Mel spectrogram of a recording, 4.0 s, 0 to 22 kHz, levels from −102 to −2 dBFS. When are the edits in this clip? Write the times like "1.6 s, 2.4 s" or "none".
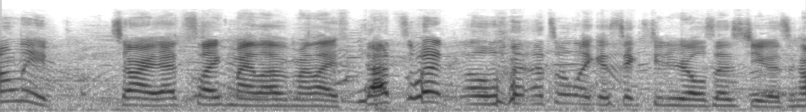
1.7 s

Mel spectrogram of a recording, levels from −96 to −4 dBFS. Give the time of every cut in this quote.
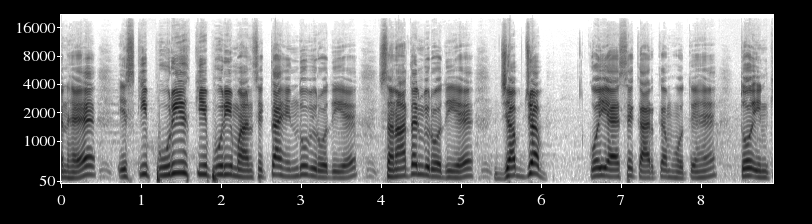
none

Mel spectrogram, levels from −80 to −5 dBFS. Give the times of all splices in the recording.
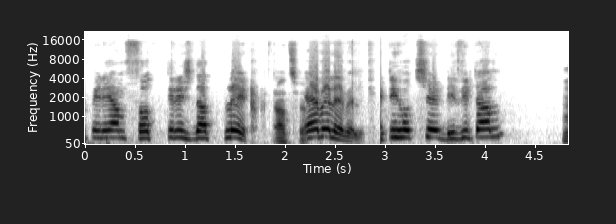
3.0 s

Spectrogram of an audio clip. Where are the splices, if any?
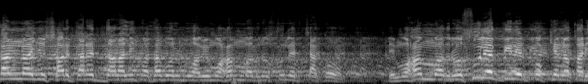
none

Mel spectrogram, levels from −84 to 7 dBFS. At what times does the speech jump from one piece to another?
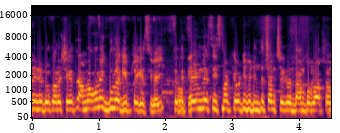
2.2 s

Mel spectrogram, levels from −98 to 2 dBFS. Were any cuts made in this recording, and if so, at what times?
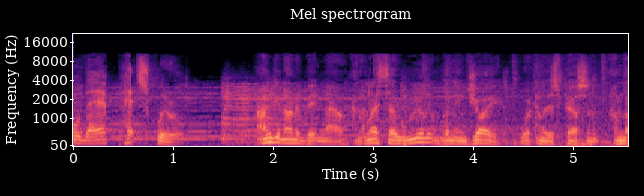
1.5 s, 2.8 s

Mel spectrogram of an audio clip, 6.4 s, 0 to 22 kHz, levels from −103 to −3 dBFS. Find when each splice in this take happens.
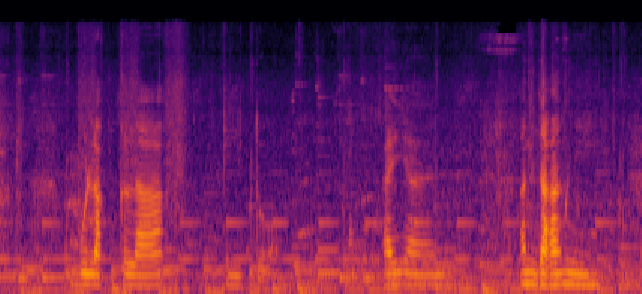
none

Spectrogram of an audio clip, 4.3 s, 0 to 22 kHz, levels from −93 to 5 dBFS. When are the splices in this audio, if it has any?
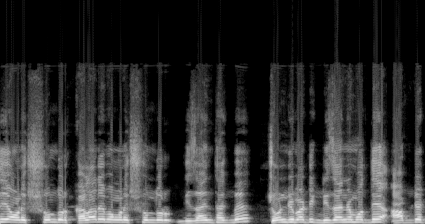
2.6 s

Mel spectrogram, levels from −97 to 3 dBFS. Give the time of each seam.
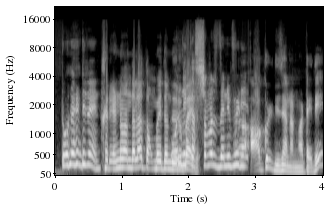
2.8 s

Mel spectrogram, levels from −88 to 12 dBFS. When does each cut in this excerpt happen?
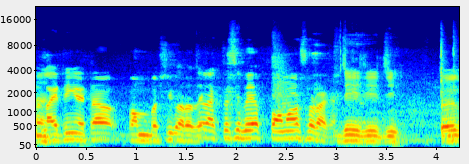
1.7 s, 3.0 s

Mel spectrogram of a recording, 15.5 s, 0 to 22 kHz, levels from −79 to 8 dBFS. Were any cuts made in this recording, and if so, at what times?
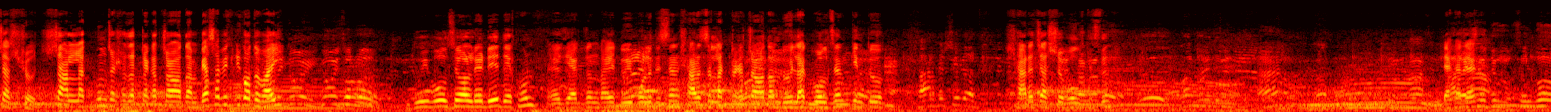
none

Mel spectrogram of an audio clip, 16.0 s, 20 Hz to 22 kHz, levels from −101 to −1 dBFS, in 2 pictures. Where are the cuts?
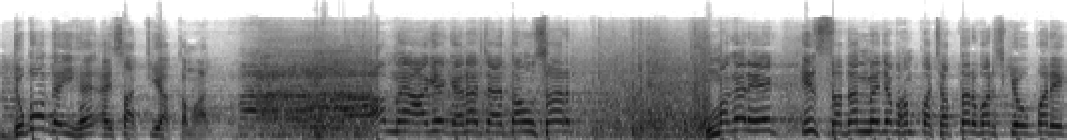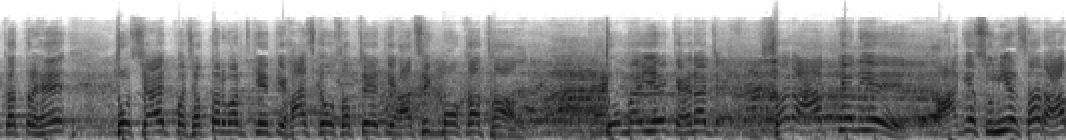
none

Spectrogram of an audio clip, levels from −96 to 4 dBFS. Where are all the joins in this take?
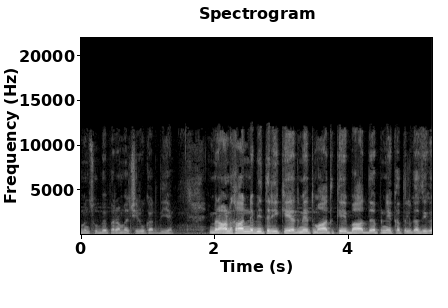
none

